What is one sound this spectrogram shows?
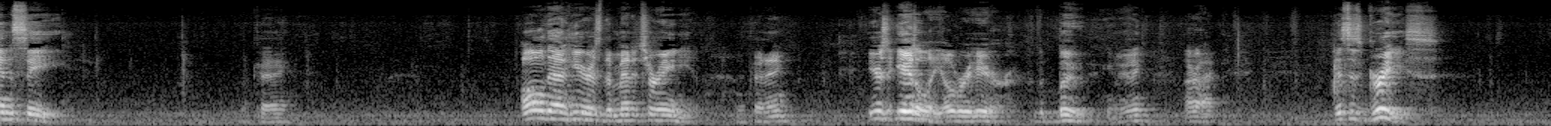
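A middle-aged man speaks with animation in a room, pausing between phrases.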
